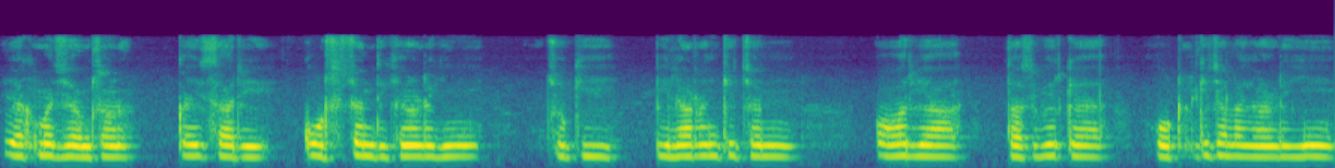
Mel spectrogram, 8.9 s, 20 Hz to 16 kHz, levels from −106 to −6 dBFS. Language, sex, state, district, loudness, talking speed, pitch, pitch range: Garhwali, male, Uttarakhand, Uttarkashi, -15 LUFS, 170 wpm, 205 Hz, 200-215 Hz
